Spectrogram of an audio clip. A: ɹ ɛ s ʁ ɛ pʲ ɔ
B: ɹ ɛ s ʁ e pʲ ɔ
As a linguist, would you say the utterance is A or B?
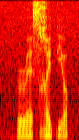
B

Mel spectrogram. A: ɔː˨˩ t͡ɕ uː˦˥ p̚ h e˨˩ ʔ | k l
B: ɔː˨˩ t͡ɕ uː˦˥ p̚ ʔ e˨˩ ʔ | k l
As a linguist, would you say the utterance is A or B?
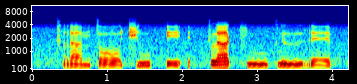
B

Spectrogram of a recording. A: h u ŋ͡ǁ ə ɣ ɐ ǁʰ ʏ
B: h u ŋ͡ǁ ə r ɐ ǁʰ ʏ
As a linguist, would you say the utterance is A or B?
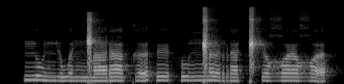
B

